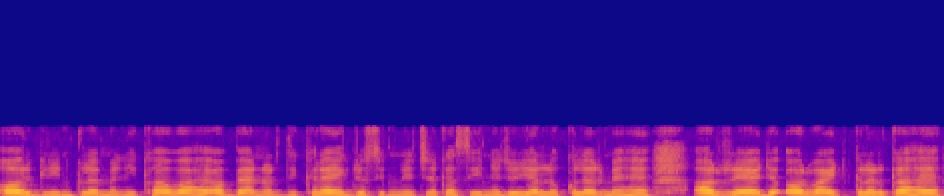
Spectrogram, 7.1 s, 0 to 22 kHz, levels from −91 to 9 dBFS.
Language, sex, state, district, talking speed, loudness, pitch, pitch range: Hindi, female, Chhattisgarh, Bastar, 255 wpm, -17 LUFS, 230 Hz, 225-235 Hz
